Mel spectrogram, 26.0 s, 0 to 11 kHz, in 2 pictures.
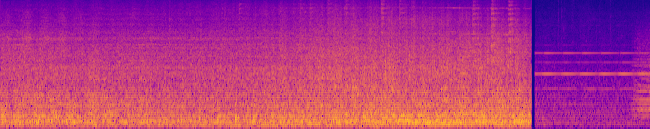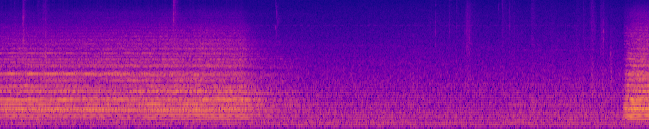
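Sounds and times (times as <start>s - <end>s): train passing with wheel noise: 0.0s - 25.9s
locomotive horn chord: 12.6s - 19.0s, 25.4s - 25.9s.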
